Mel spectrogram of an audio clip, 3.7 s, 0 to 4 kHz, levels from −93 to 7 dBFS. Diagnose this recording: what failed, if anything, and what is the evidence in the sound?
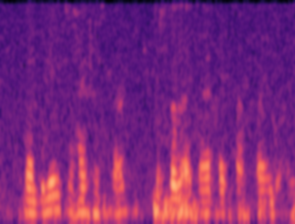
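The failure sits in the call processing stage, at the noise suppressor. It pulls the steady room noise, which sits about 12 dB under the speech, down by about 21 dB across the whole clip. The gain is set frame by frame, so the floor dips in the gaps and comes back up under the speech. The noise is pumped with the speech rather than present as a constant hiss, which sets these noise suppressor artifacts apart from plain room noise.

The suppressor also cuts speech, from 0.05 to 2.14 s and again from 2.37 to 3.69 s. In the first span, roughly one and a half seconds is affected. Soft consonants and word tails are pulled down by as much as about 22 dB, so they sound swallowed. The loss follows the noise-gain decisions and the level falls in spectral bands, not all at once. That rules out a dropout or packet loss, which would leave silence or hard gaps. 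The G.711 band limit at 4 kHz dulls the top end evenly and does not explain these fades.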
